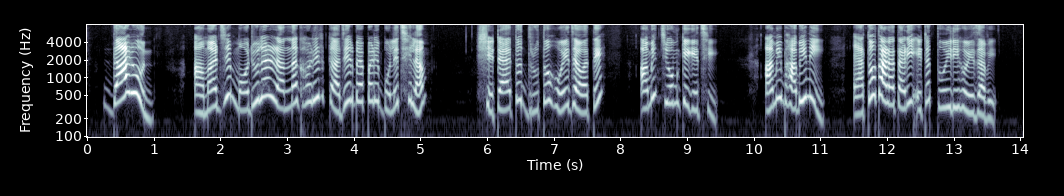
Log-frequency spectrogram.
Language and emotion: Bengali, surprised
